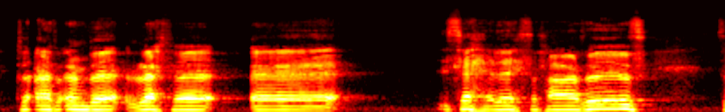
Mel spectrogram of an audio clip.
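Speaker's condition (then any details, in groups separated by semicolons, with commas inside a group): Dystonia; mouth impairment affects speech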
